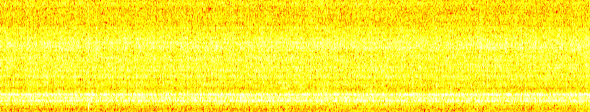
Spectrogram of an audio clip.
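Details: Compressor after repair of jamming where a stone lodged in the valve against the piston: steady even hum, constant whirr, no knocking or catching; running properly.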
